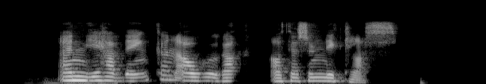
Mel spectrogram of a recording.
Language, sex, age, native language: Icelandic, female, 60-69, Icelandic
